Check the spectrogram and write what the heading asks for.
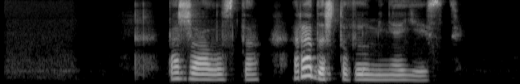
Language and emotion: Russian, positive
